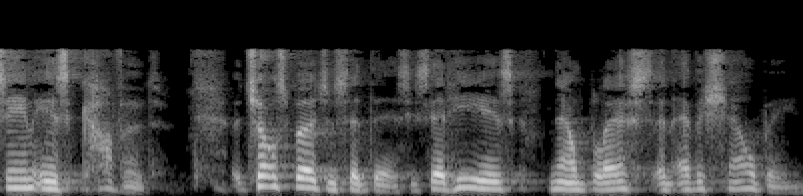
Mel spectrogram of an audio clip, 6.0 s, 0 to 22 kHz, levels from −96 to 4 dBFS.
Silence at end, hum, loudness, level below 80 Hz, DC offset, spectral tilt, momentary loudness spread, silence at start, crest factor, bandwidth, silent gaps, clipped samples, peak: 0.1 s; none; -23 LUFS; -66 dBFS; under 0.1%; -5.5 dB/octave; 14 LU; 0 s; 20 dB; 8 kHz; none; under 0.1%; -4 dBFS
